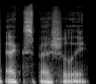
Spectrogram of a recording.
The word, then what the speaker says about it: especially: One word you've been mispronouncing is especially. You've been saying especially, but it's especially. Focus on the S.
